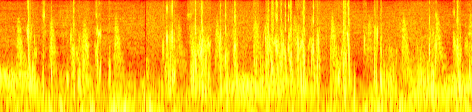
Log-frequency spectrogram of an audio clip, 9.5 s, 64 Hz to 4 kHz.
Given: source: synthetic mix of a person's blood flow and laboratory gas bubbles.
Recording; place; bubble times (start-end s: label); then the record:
Doppler ultrasound of blood flow; subclavian vein
0.51-0.75 s: bubbles
0.83-0.93 s: bubbles
0.99-1.08 s: bubbles
1.31-1.81 s: bubbles
1.88-2.04 s: bubbles
2.16-2.24 s: bubbles
3.20-3.55 s: bubbles
3.71-4.24 s: bubbles
4.33-4.62 s: bubbles
4.65-4.79 s: bubbles
5.05-6.42 s: bubbles
6.67-7.06 s: bubbles
7.25-7.33 s: bubbles
7.46-7.96 s: bubbles
8.32-8.76 s: bubbles
9.04-9.46 s: bubbles
From the record:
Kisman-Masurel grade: 233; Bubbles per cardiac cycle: several, 3 to 8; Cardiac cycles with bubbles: 50 to 99%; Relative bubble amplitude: loud (0.450 to 0.775); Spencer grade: 3 (all of the cardiac periods contain showers or single bubble signals, but not dominating or overriding the cardiac motion signals); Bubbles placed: anywhere in the cardiac cycle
